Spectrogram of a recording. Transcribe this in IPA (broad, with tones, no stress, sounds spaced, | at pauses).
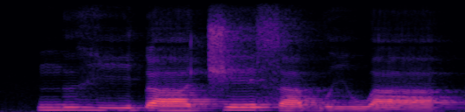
ŋ ɨ˦ ɣ iː˧ ɗ aː˧ t͡ʃ eː˦ s a˨ ɡʷ iː˨ w aː˨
